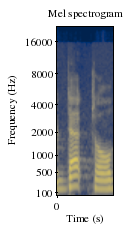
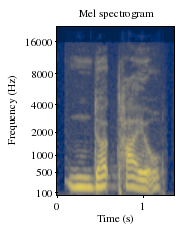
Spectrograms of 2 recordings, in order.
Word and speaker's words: ductile: gold and silver or ductile they were used for jewelry even prior to the development of sophisticated tools any alternate pronunciations yes that tile that tall ductile D you see T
